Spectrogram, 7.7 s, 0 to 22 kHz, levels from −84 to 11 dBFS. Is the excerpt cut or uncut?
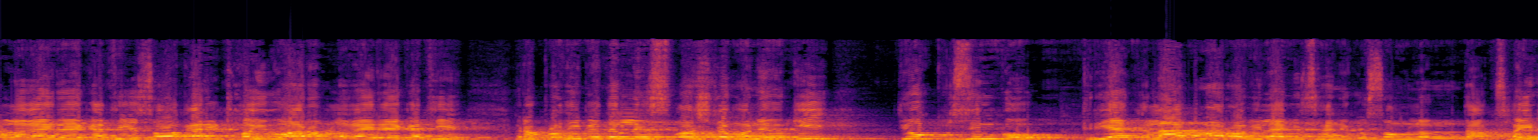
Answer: uncut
